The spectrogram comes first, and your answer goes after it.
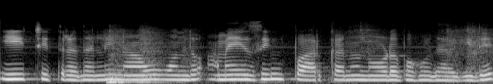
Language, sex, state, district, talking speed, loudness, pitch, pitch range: Kannada, female, Karnataka, Shimoga, 95 wpm, -13 LUFS, 210 Hz, 205-225 Hz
